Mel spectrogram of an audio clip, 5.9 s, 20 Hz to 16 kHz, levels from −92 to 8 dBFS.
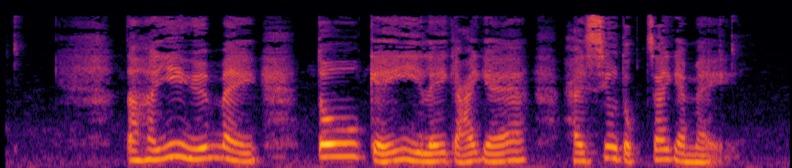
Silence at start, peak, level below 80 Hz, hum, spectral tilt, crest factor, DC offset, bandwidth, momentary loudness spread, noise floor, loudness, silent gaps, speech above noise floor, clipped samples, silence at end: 0.65 s; -2 dBFS; -54 dBFS; none; -5 dB/octave; 18 dB; under 0.1%; 11.5 kHz; 20 LU; -52 dBFS; -19 LUFS; none; 34 dB; under 0.1%; 0.5 s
